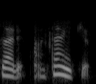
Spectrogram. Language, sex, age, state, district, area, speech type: Kannada, female, 18-30, Karnataka, Dakshina Kannada, urban, conversation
